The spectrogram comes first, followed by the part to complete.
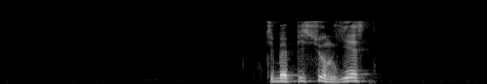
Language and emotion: Russian, angry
